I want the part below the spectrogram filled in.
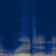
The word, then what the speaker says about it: Rudin: Well, uh, producer Scott Rudin, uh, Rudin, I believe is how you say his name, he had final cut for it, and he sided with Alex Garland and what Garland wanted to do.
